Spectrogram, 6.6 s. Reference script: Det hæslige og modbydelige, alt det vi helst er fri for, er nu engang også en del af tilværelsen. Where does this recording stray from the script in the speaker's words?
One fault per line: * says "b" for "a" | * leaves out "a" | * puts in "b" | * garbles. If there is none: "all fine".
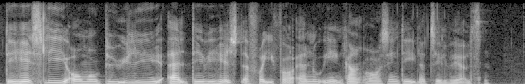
all fine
